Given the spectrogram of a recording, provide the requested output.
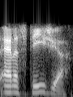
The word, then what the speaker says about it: Anastasia: Can we repronounce that properly, just so people know what it's really about? It's about anesthesia.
